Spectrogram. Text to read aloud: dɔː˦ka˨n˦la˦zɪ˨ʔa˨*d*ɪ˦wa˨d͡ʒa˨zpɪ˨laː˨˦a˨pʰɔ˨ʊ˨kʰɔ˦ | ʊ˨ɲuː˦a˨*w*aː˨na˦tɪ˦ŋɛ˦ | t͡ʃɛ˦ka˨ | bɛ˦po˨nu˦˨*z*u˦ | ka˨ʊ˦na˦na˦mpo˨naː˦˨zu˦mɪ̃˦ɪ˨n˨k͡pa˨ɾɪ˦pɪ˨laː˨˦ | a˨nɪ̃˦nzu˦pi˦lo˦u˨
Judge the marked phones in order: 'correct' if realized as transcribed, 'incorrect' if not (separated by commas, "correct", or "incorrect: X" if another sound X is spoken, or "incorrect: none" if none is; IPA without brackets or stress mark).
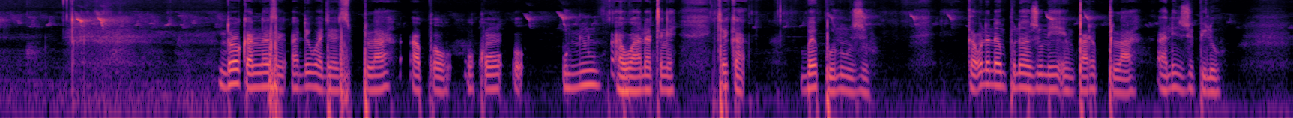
correct, correct, correct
